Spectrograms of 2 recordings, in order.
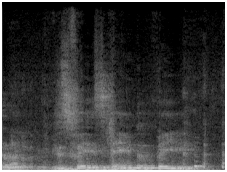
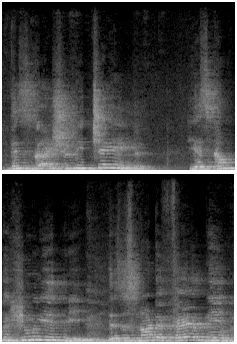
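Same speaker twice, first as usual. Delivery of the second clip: higher, indignant mock shouting; retold outburst, voiced higher; 9 semitones higher than usual. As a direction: rant like a sore loser, pitched up. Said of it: "Like that he started shouting".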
